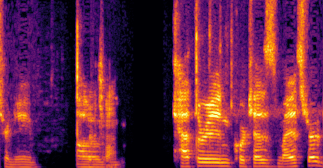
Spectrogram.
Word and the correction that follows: Catherine Cortez Masto: Did I say that right? – Catherine Cortez Masto. I think it's. – Yeah, there we go.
